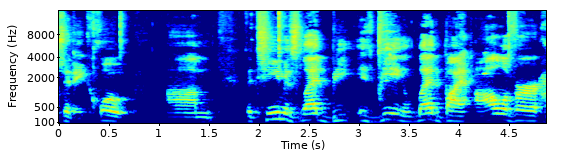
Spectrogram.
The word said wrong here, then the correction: Olivier: Olivier. Wow. Not Oliver. Olivier Prou.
